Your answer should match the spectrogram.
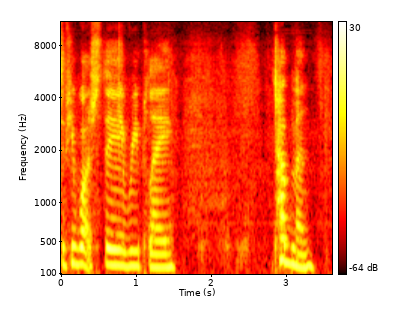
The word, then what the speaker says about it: Tubman: Tubman. Thank you, Lisa. Not Tubeman. Tubman. Hola. Okay, just hola. That's great. Yeah, Tubman.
